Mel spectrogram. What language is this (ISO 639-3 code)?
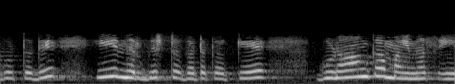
kan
